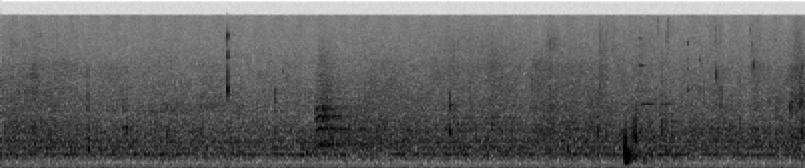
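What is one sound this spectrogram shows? An elderly man murmurs a prayer quietly in an echoing hall.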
